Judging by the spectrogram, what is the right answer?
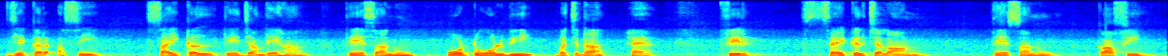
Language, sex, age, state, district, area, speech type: Punjabi, male, 30-45, Punjab, Gurdaspur, rural, spontaneous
